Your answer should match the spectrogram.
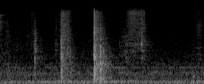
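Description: A tarot deck being handled, with several short, crisp card snaps and slides as a card is drawn off the deck. The loudest snap comes about a second in.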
